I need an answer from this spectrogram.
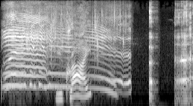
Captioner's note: both bawling; both burping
